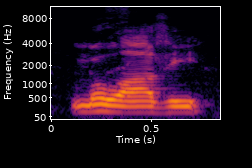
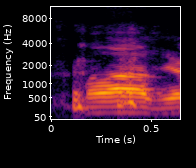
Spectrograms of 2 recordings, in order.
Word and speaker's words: Mazzolli: Oh, sorry, how do you pronounce your last name? Malazzi. Mazzolli. Okay, I would have been close, but I've been called Mazzoli, Malazzi, Malozzi, all the things.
